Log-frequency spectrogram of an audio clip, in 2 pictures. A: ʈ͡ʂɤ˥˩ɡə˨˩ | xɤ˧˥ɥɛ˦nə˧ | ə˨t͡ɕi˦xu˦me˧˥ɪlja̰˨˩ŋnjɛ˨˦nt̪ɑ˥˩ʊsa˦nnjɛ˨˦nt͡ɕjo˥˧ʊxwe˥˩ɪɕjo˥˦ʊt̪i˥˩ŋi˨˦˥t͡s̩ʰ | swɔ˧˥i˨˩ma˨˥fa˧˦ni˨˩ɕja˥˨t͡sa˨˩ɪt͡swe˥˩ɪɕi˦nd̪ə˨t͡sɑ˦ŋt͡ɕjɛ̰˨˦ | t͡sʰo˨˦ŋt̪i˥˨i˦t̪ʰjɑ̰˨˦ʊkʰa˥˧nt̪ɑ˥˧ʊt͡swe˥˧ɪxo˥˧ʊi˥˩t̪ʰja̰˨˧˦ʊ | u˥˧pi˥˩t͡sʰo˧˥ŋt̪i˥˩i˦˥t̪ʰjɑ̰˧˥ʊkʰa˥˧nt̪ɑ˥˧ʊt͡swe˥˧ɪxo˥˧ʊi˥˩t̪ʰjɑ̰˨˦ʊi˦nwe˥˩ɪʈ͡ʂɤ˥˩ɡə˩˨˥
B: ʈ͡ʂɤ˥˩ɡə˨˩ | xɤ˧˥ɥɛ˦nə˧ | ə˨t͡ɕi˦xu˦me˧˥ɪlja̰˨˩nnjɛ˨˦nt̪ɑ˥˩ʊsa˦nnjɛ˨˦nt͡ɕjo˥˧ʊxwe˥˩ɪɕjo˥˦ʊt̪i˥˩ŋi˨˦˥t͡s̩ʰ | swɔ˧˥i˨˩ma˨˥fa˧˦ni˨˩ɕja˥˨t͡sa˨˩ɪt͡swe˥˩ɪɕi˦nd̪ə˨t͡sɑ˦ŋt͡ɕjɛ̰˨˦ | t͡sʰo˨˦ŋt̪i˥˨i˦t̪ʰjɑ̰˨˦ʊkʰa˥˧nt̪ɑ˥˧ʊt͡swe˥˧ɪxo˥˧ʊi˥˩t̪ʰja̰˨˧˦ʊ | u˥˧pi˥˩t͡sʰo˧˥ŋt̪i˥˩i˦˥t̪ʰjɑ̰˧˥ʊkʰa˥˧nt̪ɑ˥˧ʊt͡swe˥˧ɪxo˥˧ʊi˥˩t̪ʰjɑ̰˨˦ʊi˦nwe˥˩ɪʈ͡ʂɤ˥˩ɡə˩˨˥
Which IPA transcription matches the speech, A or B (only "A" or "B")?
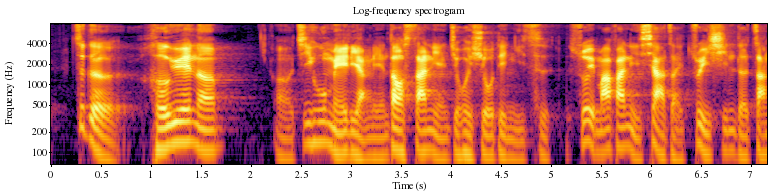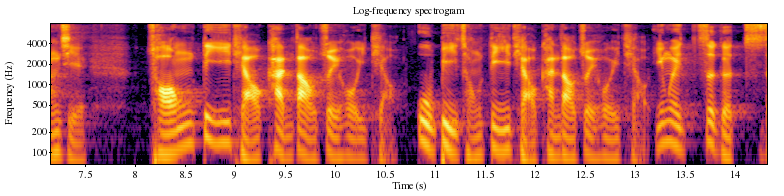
A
